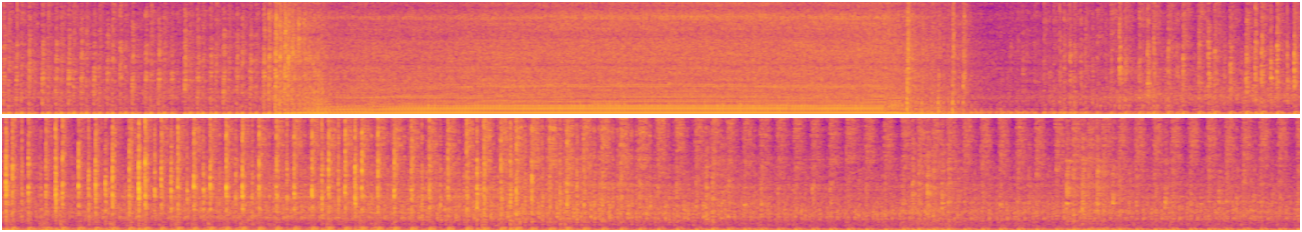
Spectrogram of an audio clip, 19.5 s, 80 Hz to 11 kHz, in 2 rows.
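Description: Yamaha XVS650 V-twin motorcycle engine idling, revved up about two seconds in and held at higher speed for about five seconds, then dropping back to a steady idle.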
